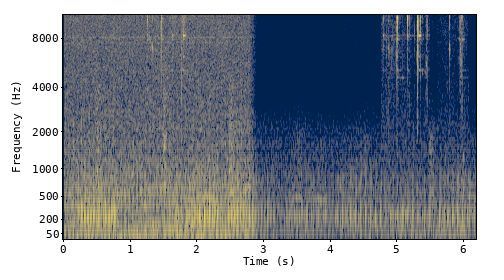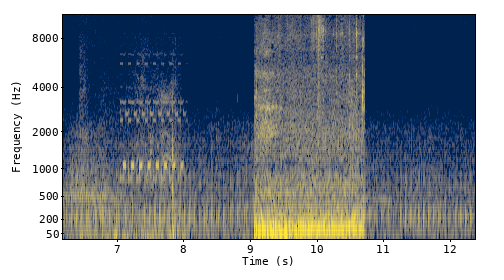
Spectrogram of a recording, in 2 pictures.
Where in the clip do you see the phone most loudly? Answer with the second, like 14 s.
8 s.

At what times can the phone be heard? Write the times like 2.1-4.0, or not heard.
6.4-8.1.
